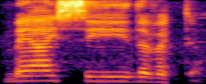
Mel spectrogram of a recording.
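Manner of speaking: high, mock-British polite inquiry; weird British accent. A narrator's reading. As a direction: ask it like a British detective. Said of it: "still in that weird accent".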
